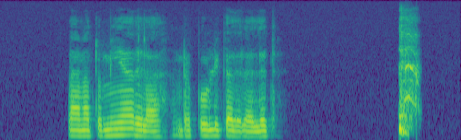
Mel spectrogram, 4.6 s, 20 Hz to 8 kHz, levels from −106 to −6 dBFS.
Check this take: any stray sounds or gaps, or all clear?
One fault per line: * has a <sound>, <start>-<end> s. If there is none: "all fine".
* has a cough, 4.0-4.2 s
